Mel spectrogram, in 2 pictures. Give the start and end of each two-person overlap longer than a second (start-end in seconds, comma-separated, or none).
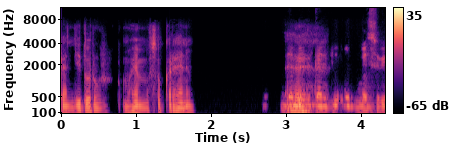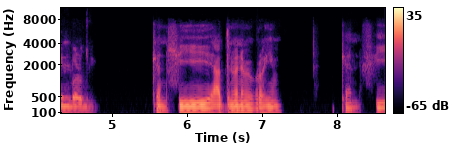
none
